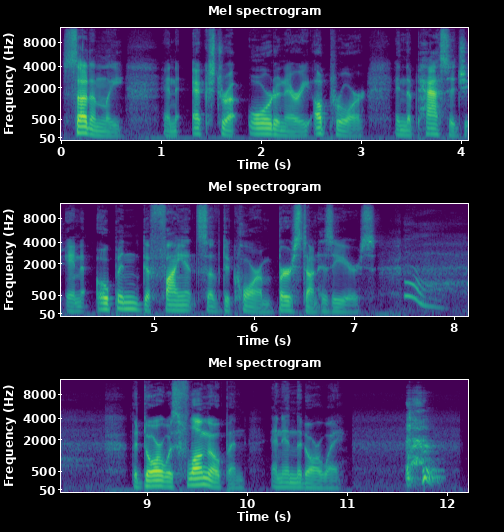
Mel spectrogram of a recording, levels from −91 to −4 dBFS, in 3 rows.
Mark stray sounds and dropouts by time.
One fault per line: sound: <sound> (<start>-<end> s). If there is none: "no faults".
sound: sigh (7.5-8.5 s)
sound: cough (11.6-12.0 s)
